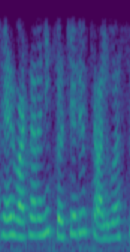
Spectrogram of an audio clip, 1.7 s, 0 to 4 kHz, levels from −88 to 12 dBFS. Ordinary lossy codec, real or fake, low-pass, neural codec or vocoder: none; fake; 3.6 kHz; codec, 24 kHz, 6 kbps, HILCodec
